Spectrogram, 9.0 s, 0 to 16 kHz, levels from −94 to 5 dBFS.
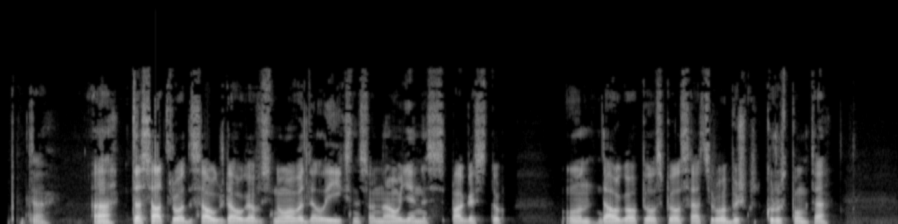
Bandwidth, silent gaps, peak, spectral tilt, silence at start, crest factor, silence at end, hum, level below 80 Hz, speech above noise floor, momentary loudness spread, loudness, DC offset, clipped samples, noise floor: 11.5 kHz; none; 0 dBFS; -5 dB/octave; 0.2 s; 22 dB; 0.7 s; none; -60 dBFS; 46 dB; 12 LU; -22 LUFS; under 0.1%; under 0.1%; -67 dBFS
